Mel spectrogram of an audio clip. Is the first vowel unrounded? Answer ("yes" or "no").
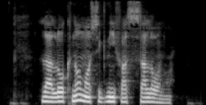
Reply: yes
